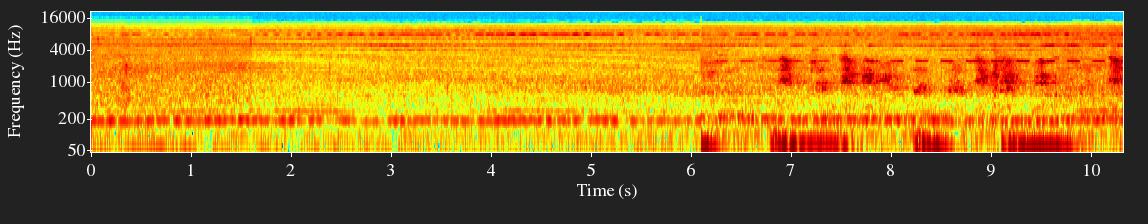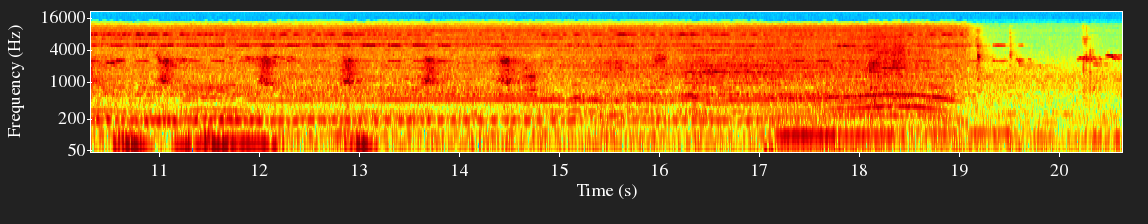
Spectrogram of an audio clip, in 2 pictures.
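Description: Quadcopter's electric motors and propellers buzzing steadily in a hover, with low thuds and short clicks partway through. Near the end the pitch wavers and falls as the motors spin down and stop.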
